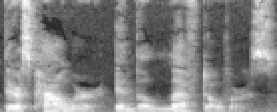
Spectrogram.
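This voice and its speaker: A woman speaking in a slightly low voice, telling a lively inspirational story. She talks in a casual, conversational way, often checking in with her listeners and acting out the voices of the people she describes. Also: slow pace, vocal fry. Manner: conversational, asks "right?" often. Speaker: motivational speaker. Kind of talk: informal inspirational talk.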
